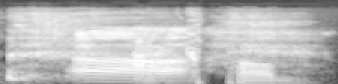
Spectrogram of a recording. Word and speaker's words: Akpom: Honestly, I'm never going to pronounce Chubba's name properly again. Akpom.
